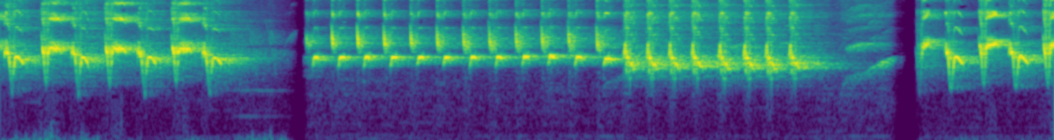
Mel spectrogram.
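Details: Black-winged starling song from a tutor track that serves as a singing lure. It is a loud, dense chatter of rapid metallic notes that runs into a fast rattling trill, then a rising slur, and then more chatter.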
